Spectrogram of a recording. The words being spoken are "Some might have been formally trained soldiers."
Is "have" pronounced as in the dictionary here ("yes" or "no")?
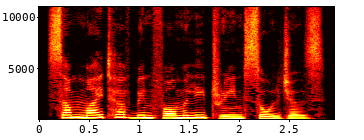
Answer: yes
